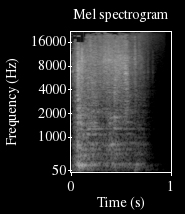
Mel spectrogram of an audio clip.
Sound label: Mail Box Open, Household, Mail, Box, Open, Metal; Miscellaneous Household Sound Effects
